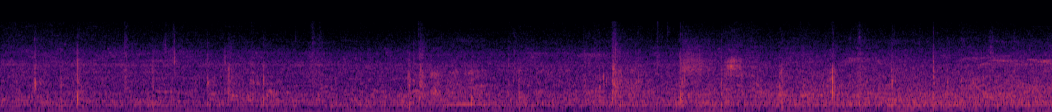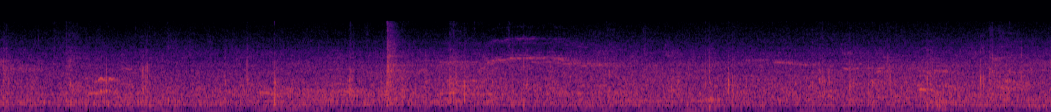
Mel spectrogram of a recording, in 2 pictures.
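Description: Steady outdoor background noise with scattered light clicks and taps from a set of push-ups on wooden gymnastic rings and their straps, the sharpest click about eighteen seconds in.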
